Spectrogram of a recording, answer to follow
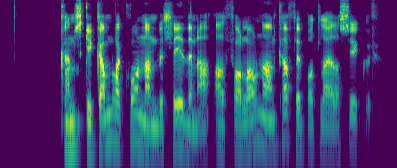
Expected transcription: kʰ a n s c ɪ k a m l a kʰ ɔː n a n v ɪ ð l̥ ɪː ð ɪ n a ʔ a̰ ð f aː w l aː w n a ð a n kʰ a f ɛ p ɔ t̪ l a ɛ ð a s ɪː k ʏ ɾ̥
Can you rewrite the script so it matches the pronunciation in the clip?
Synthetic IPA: kʰ a n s c ɪ k a m l a kʰ ɔː n a n v ɪ ð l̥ ɪː ð ɪ n a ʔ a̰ ð f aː w l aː w n a ð a n kʰ a f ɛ p ɔ t̪ l a ɛ ð a s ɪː k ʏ ɾ̥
